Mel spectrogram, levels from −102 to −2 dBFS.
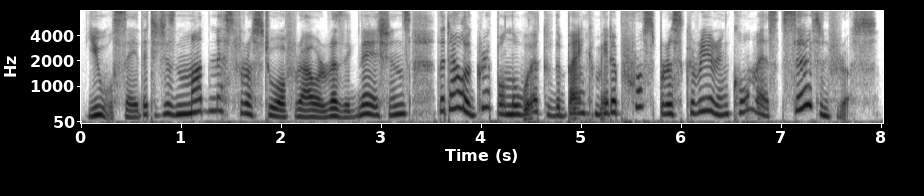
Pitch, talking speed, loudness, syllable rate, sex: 255 Hz, 230 wpm, -19 LUFS, 5.5 syllables/s, female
